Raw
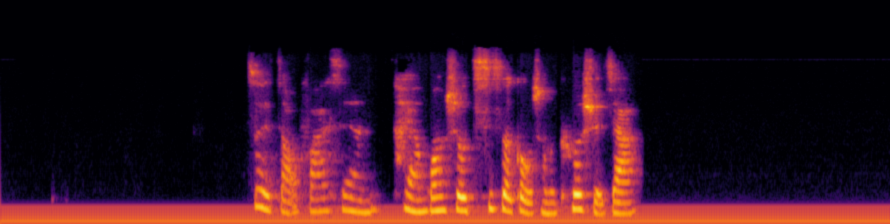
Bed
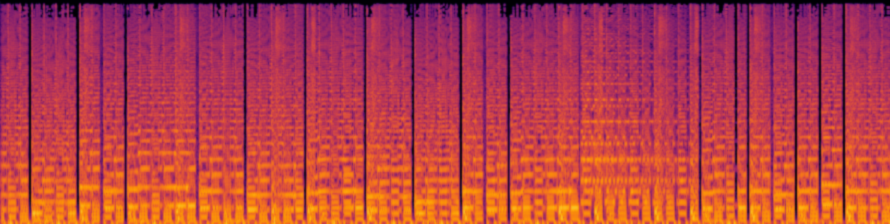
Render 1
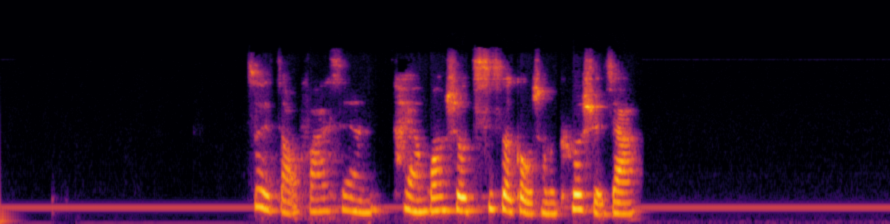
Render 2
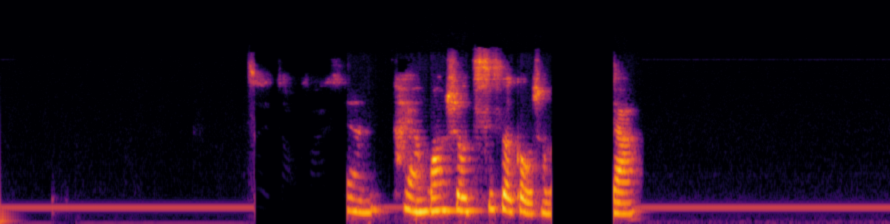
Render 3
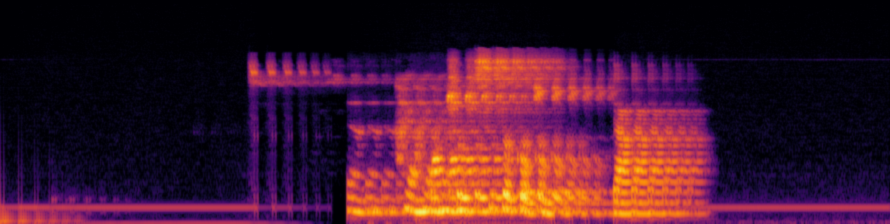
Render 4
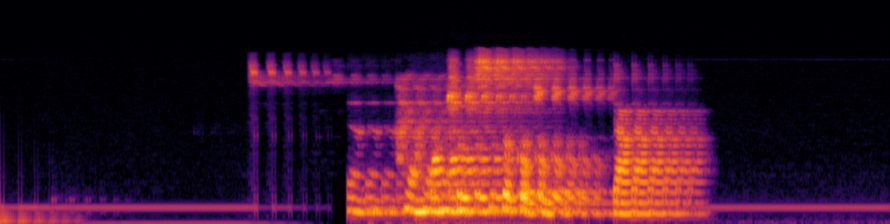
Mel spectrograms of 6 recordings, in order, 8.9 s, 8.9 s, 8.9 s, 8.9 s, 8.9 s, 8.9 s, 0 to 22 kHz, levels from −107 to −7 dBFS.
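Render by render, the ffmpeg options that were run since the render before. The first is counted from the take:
ffmpeg -i in.wav -af "bandreject=frequency=60:width_type=h:width=6,bandreject=frequency=120:width_type=h:width=6,bandreject=frequency=180:width_type=h:width=6,bandreject=frequency=240:width_type=h:width=6" out.wav
ffmpeg -i in.wav -filter_complex "[0:a]asettb=1/sr,asplit=3[link_01][link_02][link_03];[link_01]atrim=end=2.544[link_04];[link_02]atrim=start=2.54:end=3.47,asetpts=PTS-STARTPTS,afade=type=in:duration=0.004:curve=qsin,afade=type=out:start_time=0.926:duration=0.004:curve=qsin,asuperpass=centerf=5000:order=4:qfactor=7.2[link_05];[link_03]atrim=start=3.466[link_06];[link_04][link_05]acrossfade=duration=0.004:curve1=hsin:curve2=qsin[link_07];[link_07][link_06]acrossfade=duration=0.004:curve1=qsin:curve2=hsin,asettb=1/sr,asplit=3[link_08][link_09][link_10];[link_08]atrim=end=4.154[link_11];[link_09]atrim=start=4.15:end=4.95,asetpts=PTS-STARTPTS,afade=type=in:duration=0.004:curve=qsin,afade=type=out:start_time=0.796:duration=0.004:curve=qsin,aecho=1:1:5.1:0.84,atrim=end_sample=35280[link_12];[link_10]atrim=start=4.946[link_13];[link_11][link_12]acrossfade=duration=0.004:curve1=hsin:curve2=qsin[link_14];[link_14][link_13]acrossfade=duration=0.004:curve1=qsin:curve2=hsin,asplit=3[link_15][link_16][link_17];[link_15]atrim=end=5.51,asetpts=PTS-STARTPTS,afade=type=out:start_time=5.506:duration=0.004:curve=hsin[link_18];[link_16]atrim=start=5.51:end=6.13,asetpts=PTS-STARTPTS,volume=0[link_19];[link_17]atrim=start=6.13,asetpts=PTS-STARTPTS,afade=type=in:duration=0.004:curve=hsin[link_20];[link_18][link_19][link_20]concat=n=3:v=0:a=1" out.wav
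ffmpeg -i in.wav -filter_complex "[0:a]asplit=2[link_01][link_02];[link_02]adelay=32,volume=-2dB[link_03];[link_01][link_03]amix=inputs=2:normalize=0,asplit=2[link_04][link_05];[link_05]aecho=0:1:180|342|487.8|619|737.1:0.631|0.398|0.251|0.158|0.1[link_06];[link_04][link_06]amix=inputs=2:normalize=0" out.wav
ffmpeg -i in.wav -af "volume=-2.5dB" out.wav

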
